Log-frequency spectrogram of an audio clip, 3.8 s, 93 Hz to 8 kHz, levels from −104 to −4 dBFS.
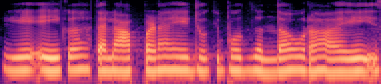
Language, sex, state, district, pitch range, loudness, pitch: Hindi, female, Bihar, Sitamarhi, 185-195 Hz, -22 LUFS, 190 Hz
